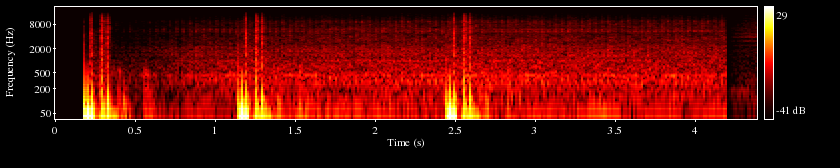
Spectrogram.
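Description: Three sharp knocks, roughly a second apart, over a steady mechanical hum.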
